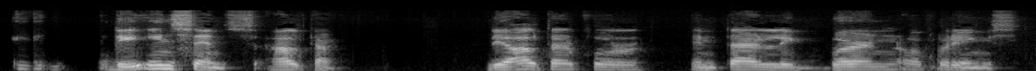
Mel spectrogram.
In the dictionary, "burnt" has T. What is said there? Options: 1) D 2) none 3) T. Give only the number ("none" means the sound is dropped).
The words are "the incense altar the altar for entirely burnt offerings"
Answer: 2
